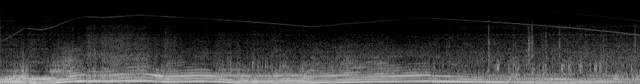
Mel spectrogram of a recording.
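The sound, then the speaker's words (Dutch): A Morgan Plus 4 sports car engine runs loud, its deep rumble rising and falling as it revs up and eases off several times, with no talking over it. “Ja, dat klinkt best lekker, hè? Dit is een Morgan.”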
